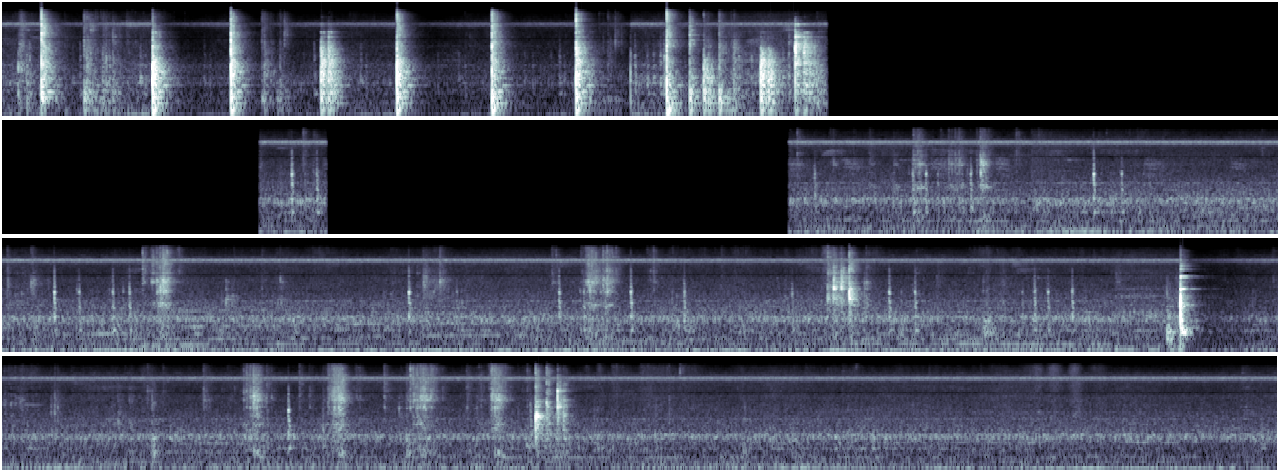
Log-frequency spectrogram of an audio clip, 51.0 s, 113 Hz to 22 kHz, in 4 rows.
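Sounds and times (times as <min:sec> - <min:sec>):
high insect trill: 0:00.0 - 0:08.3, 0:15.4 - 0:16.0, 0:20.6 - 0:51.0.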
